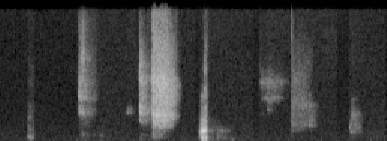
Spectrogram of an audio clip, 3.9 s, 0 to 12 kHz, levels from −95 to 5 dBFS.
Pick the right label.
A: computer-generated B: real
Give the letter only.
B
